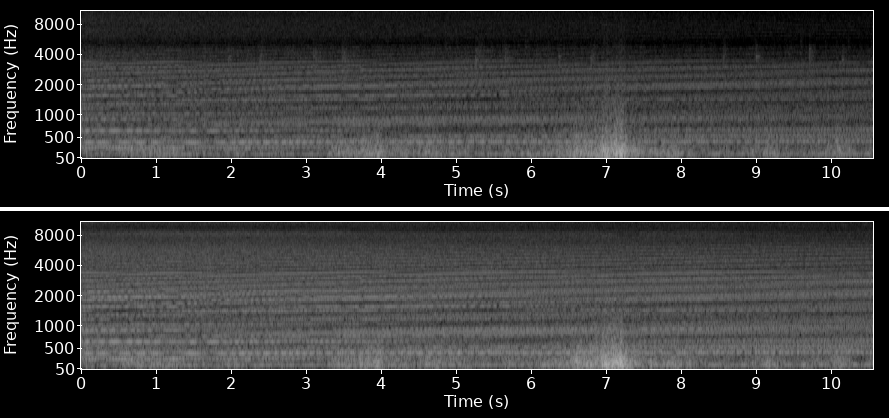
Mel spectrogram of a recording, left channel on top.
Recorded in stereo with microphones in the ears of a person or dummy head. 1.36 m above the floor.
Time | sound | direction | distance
0.0 | a drone | 25° right (ahead or behind) | ?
